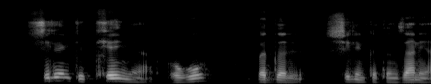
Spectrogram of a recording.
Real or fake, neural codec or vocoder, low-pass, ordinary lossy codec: fake; autoencoder, 48 kHz, 128 numbers a frame, DAC-VAE, trained on Japanese speech; 14.4 kHz; MP3, 96 kbps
